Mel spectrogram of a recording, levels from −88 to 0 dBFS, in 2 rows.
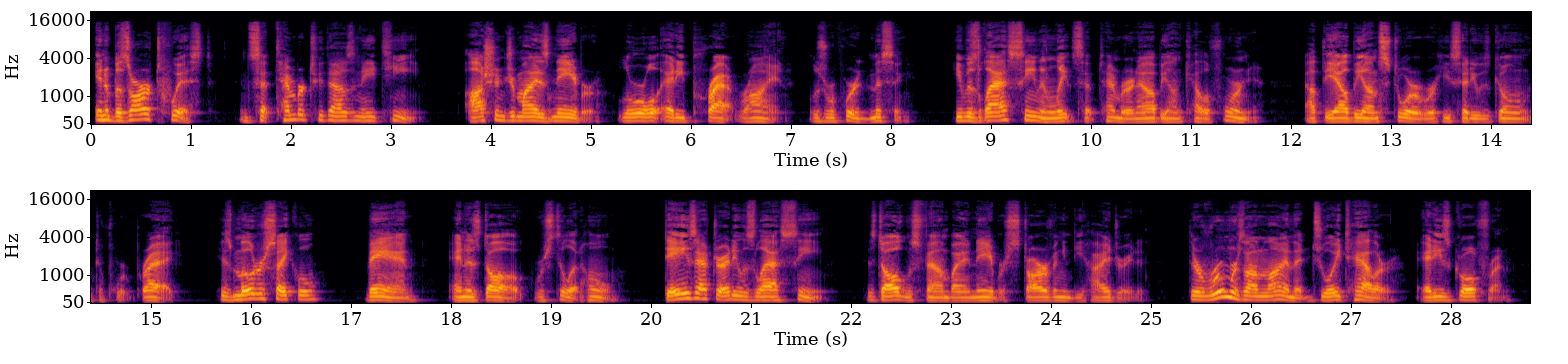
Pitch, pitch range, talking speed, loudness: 125 Hz, 110-145 Hz, 160 wpm, -20 LUFS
